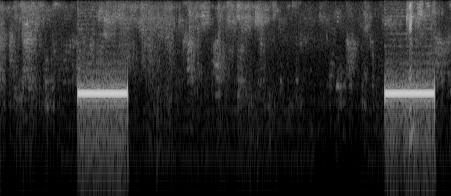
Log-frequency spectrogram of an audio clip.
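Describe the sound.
A telephone call rings while the lines are busy, with two long steady tones about a second each and several seconds apart. Faint rustling and murmur fill the gaps between them.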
